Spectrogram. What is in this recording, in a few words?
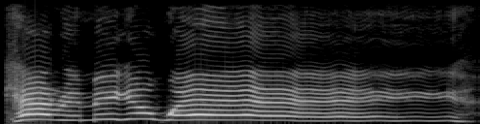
carry me away hard, vocal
